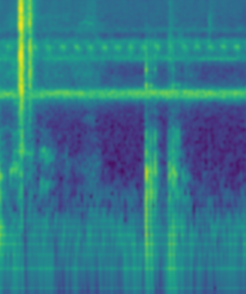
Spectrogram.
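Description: Crickets trilling steadily in the background, a continuous high-pitched drone, with a sharp click just after the start and a few brief handling sounds about a second and a half in.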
